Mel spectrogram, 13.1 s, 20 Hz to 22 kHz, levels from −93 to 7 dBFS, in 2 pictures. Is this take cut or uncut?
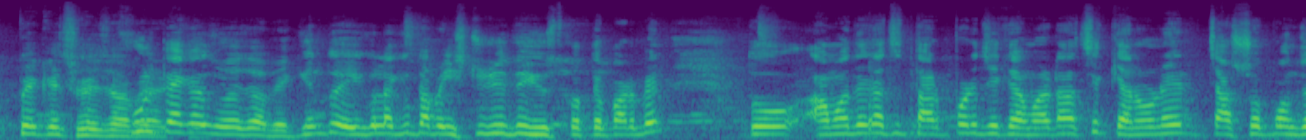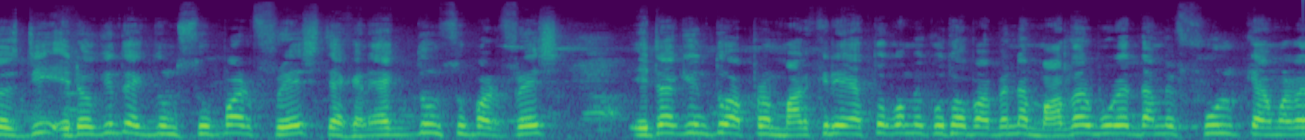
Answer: uncut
